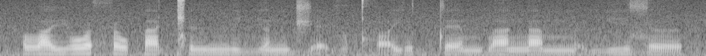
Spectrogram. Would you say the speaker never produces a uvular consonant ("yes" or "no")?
no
